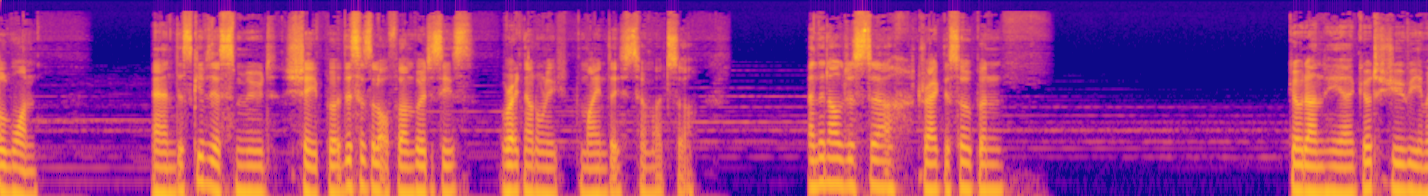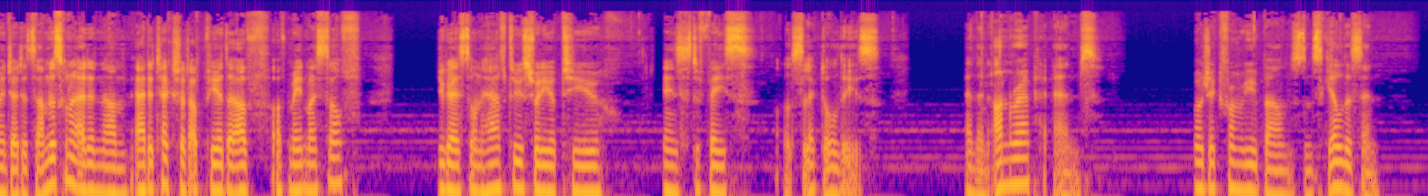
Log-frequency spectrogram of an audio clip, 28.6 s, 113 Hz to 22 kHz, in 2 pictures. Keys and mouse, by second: 9.1-10.7 drag, 10.7 t, 16.3 KP_7, 17.7 Tab, 19.3 a, 21.4 c, 24.1 u, 27.1 s.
